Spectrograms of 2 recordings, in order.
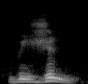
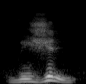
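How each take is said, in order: Both takes have the same delivery.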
